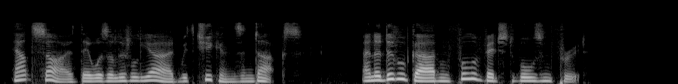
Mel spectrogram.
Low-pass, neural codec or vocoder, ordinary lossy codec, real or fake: 7.2 kHz; codec, 16 kHz, 1 kbps, X-Codec, HuBERT features, trained on LibriSpeech; MP3, 32 kbps; fake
